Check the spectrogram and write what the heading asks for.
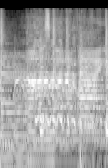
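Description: A horse whinny sound effect, a quivering neigh lasting about a second, over upbeat children's music with a steady bass.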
